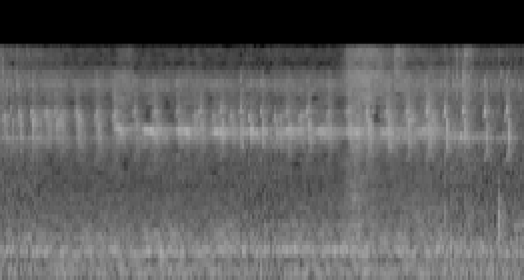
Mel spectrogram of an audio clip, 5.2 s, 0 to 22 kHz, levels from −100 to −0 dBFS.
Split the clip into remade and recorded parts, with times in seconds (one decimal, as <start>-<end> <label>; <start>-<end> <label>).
0.0-0.4 recorded; 0.4-2.4 remade; 2.4-2.8 recorded; 2.8-4.4 remade; 4.4-5.2 recorded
